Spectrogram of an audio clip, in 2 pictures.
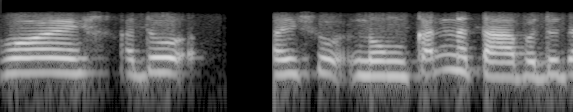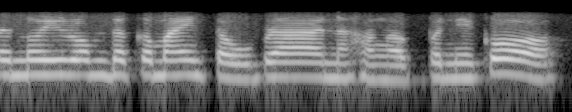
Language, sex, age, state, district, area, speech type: Manipuri, female, 30-45, Manipur, Senapati, rural, conversation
